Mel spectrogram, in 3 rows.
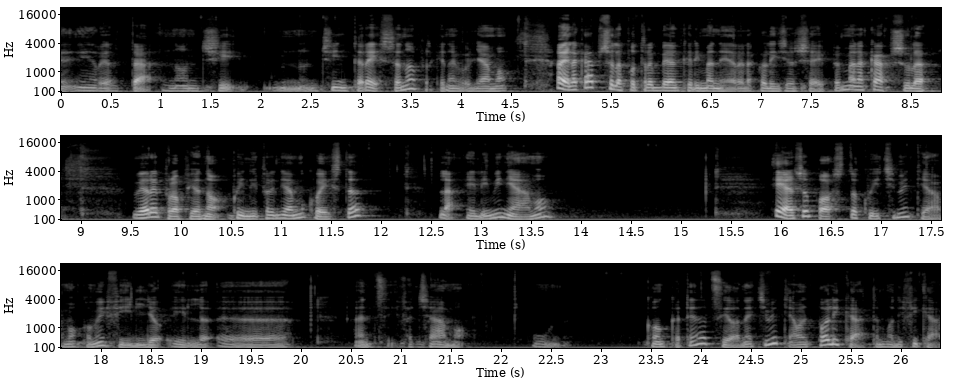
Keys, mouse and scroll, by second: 1.3 click, 2.6 click, 7.2 click, 11.6 right click, 13.2 click, 14.6 click, 17.2 click, 18.9 click, 21.6 click, 23.0 click, 26.0 click.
